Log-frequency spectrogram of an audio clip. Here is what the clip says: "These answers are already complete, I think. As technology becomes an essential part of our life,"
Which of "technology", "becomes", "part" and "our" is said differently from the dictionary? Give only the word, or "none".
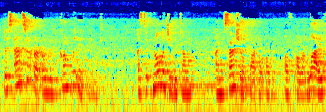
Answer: becomes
